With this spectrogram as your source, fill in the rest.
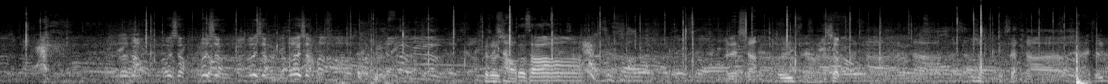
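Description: Men talk and call out cheerfully close by, outdoors.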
